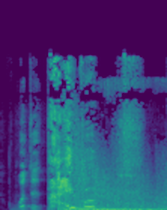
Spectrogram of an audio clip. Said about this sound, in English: No, we're going to retract that explosion. No. Okay, why? Because. Why you got to track my explosion?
